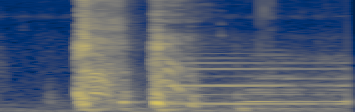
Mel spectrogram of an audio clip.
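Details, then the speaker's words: Night-time cough, two sharp harsh bursts in quick succession followed by a faint lingering tone, while the person goes to a shop to get cough medicine. "Lagi batuk guys temenin aku ambil obat di toko"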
